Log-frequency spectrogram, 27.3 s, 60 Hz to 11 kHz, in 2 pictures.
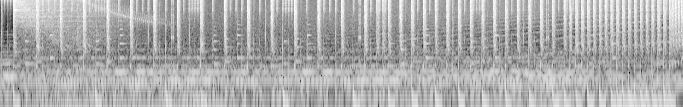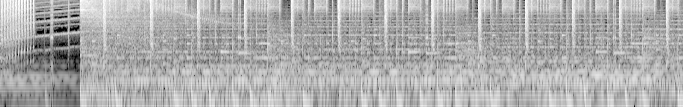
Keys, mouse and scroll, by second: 2.9-6.1 middle drag, 3.9 scroll up 1, 5.0 scroll up 1, 5.6 z, 6.1 click, 6.2 middle click, 6.5 shift+click, 6.7 e, 7.8 click, 8.0 middle click, 8.2 s, 8.8 click, 9.0-10.5 middle drag, 9.3 o, 10.5 click, 11.9-13.2 middle drag, 12.1 e, 13.2 click, 13.2-16.8 middle drag, 13.7 shift+d, 13.8 Return, 16.8 click, 17.0 s, 17.5 click, 17.6 middle click, 17.7 e, 18.1 click, 18.5 l, 19.5 click, 19.6 middle click, 19.8 Tab, 20.0 click, 23.7 middle click, 24.0 shift+d, 24.7 click, 24.9 shift+d, 25.8 click, 25.9 middle click, 26.2 Tab, 26.4 click, 26.5 scroll down 2, 26.7-27.3 middle drag.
